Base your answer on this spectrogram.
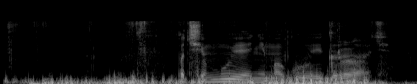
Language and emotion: Russian, sad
